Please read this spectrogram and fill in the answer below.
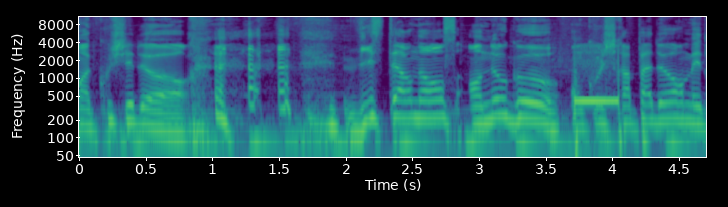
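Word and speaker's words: Vuisternens-en-Ogoz: Eh ben super, je l'ai bien prononcé, Visternance en Ogo.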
